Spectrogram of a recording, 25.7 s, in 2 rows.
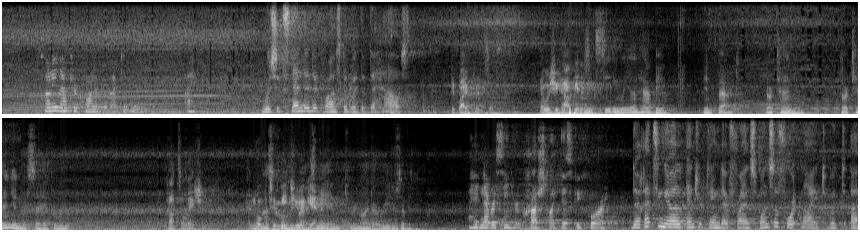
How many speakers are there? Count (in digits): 4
